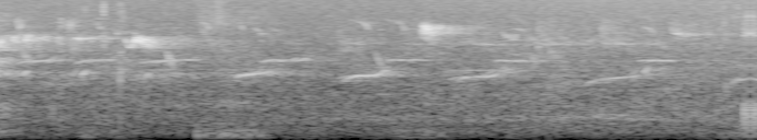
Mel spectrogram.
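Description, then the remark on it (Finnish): Faint calls of a Eurasian curlew drift across an open field, mixed with scattered chirps of other birds over a soft outdoor background hiss. “Se on ollut mun, oli mun haave, että kuovi kuuluisi ja, ja nyt se sitten kuuluu.”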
